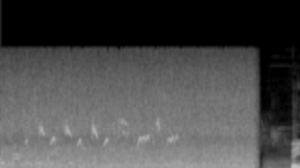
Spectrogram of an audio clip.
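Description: Waterfall rushing in a loud, steady wash of falling water, with faint high chirps over it. It cuts off abruptly shortly before the end.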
